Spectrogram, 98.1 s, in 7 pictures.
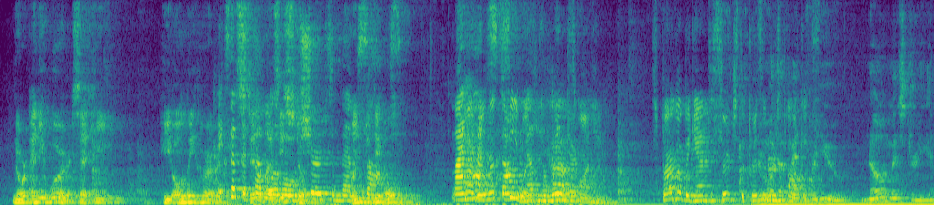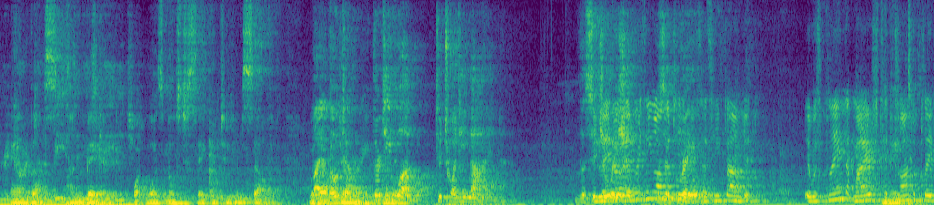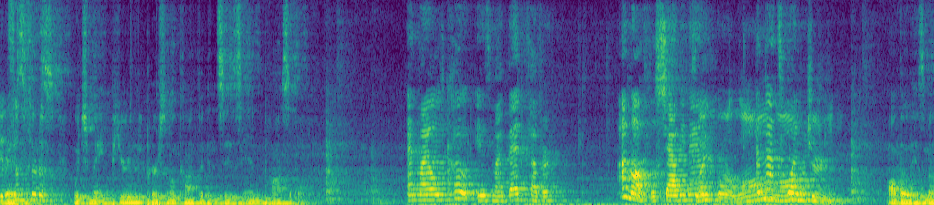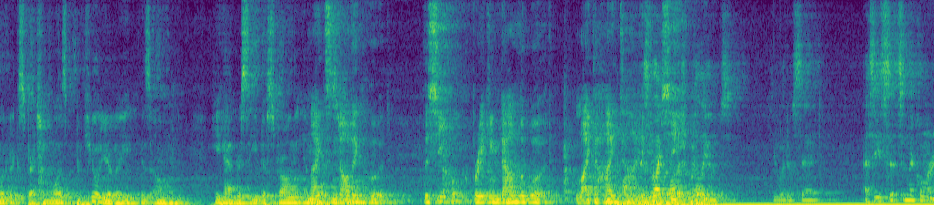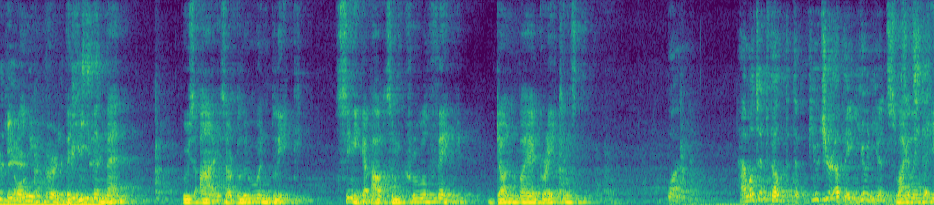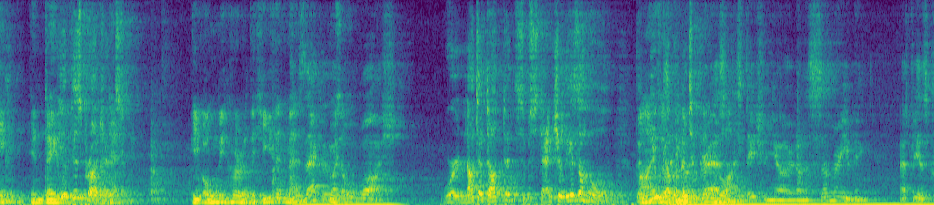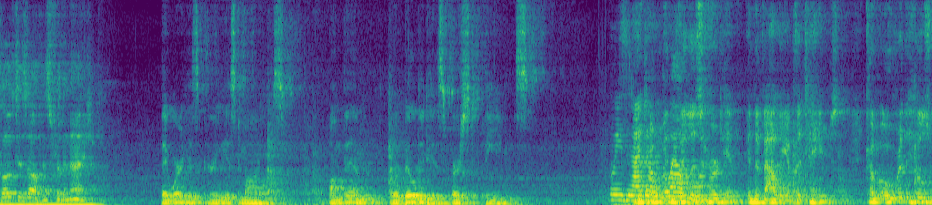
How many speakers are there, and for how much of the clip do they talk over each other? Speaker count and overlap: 6, about 26%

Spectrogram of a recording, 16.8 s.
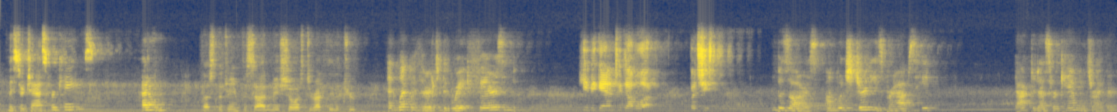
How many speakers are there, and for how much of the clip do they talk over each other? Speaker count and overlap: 4, no overlap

